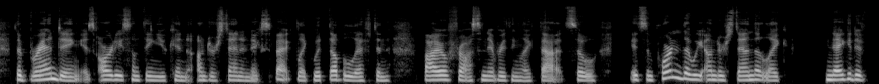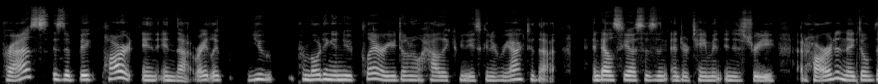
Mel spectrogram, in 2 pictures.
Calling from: Ontario, Canada; I'm calling from Ontario, Canada.

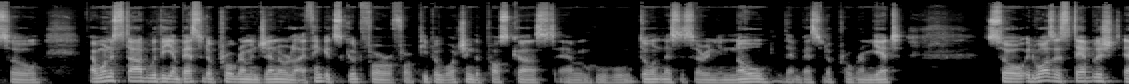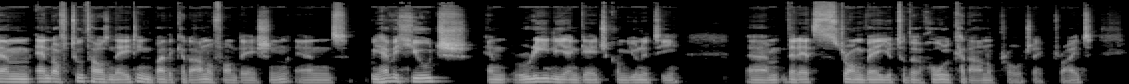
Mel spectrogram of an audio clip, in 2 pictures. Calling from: Zurich, Switzerland; I'm dialing in from Zurich, our Zurich office

